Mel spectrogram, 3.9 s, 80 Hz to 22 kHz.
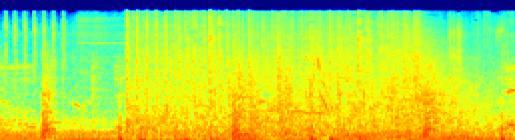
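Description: Rapid automatic gunfire from an AK-74U in the video game Call of Duty: Black Ops Cold War, a loud, dense stream of shots sustained throughout with brief explosive bursts.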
